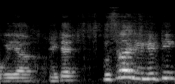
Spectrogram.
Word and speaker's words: हिंदू: पार करके आया था, उसको तकलीफ हुआ सिंधु बोलने में, एस साइलेंट कर दिया। ठीक है। ठीक है। तो पर्शियन एम्पायर था, एस साइलेंट कर दिया तो हिंदू बोल दिया जी।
